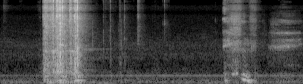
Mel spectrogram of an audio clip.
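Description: Vintage Casio printing calculator resetting and printing: two short bursts of clattering mechanical print-head rattle, close and fairly loud, separated by a quiet gap with a faint steady hum underneath.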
